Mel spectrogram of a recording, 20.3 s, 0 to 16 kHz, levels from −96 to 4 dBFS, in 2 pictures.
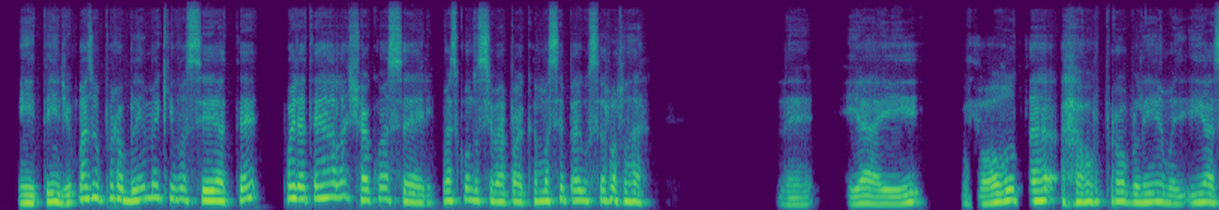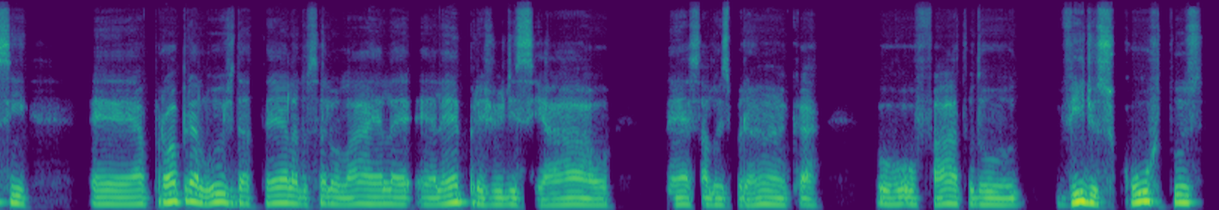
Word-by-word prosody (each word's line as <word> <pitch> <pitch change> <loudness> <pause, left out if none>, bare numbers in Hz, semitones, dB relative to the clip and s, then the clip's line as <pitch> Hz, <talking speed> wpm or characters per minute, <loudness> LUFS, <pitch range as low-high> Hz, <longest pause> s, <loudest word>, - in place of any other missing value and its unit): Entendi. 140 +1 +4
Mas 210 +2 +2
o 225 - +3
problema 200 +2 +3
é - - 0
que 210 - -5
você 175 -2 +5
até 175 +6 +3 0.2
pode 215 -1 +5
até 205 +1 +1
relaxar 220 -4 +2
com 180 - -7
a - - 0
série, 150 -6 0
mas 170 0 +2
quando 185 -1 0
você 175 0 -1
vai 155 -1 +3
pra 155 -1 0
cama 165 +4 +3
você 175 +4 -1
pega 175 -1 +1
o - - +1
celular. 170 -5 0 1.0
Né? 110 -1 -8 0.3
E 125 - -2
aí 130 +4 +1 0.4
volta 170 +7 +4
ao 155 0 +4
problema. 150 -3 +1
E 135 +4 -1
assim, 140 -4 -1 0.5
eh, 115 0 -3
a 120 - -4
própria 155 +4 +1
luz 140 +2 0
da 125 -1 -6
tela 130 +2 -3
do 115 - -9
celular 120 +1 -5
ela 120 0 -3
é 115 0 -4
ela 115 +1 -6
é 140 +3 +2
prejudicial, 110 -4 -5 0.4
né. 110 0 -6
Essa 115 0 -8
luz 105 -1 -6
branca, 105 -1 -6 0.4
o 120 0 -3
o - - -4
fato 115 +2 -6
do 110 -2 -4 0.3
vídeos 135 +3 +5
curtos, 145 -1 +1
140 Hz, 160 wpm, -22 LUFS, 115-170 Hz, 1.0 s, você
